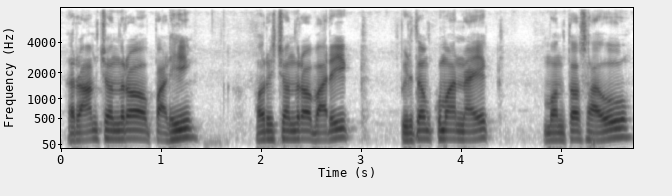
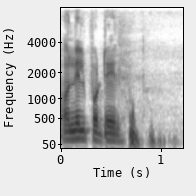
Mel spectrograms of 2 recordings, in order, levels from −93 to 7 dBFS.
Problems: none marked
